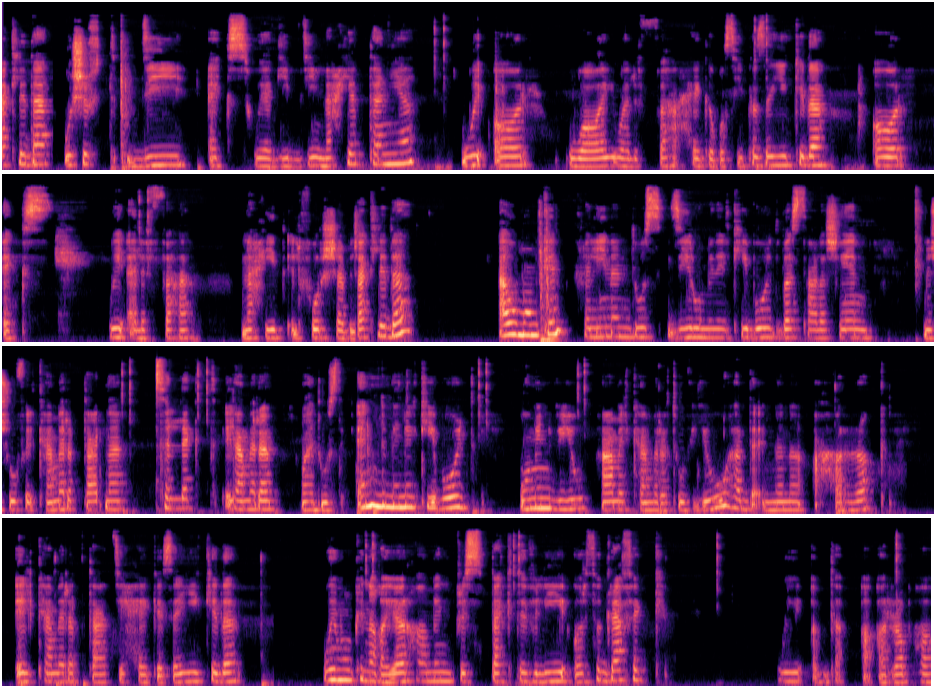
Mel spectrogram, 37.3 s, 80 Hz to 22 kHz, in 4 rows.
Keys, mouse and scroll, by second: 1.0 shift+d, 4.5 r, 8.1 r, 13.7 middle click, 14.7 KP_0, 18.1 scroll up 2, 19.9 scroll up 1, 20.0 click, 20.9 click, 22.6 n, 23.9 click, 24.8 click, 25.6-27.5 middle drag, 27.8-28.3 scroll up 2, 28.7-29.0 shift+middle drag, 29.2-31.0 middle drag, 32.1-33.6 drag, 35.6-37.2 drag.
